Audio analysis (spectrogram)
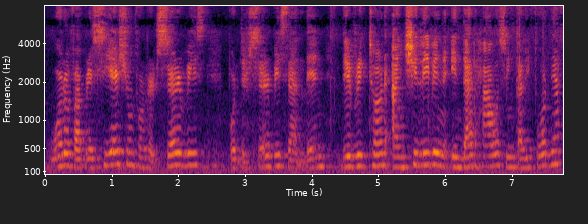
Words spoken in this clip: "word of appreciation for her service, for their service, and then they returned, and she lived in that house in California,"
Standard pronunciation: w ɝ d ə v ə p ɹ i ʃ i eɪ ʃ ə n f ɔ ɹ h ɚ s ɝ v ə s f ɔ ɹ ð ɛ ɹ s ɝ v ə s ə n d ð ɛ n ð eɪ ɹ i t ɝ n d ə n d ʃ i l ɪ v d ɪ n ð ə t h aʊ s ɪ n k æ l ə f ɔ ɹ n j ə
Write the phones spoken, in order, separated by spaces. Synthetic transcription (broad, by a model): w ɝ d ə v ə p ɹ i s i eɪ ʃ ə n f ɔ ɹ h ɚ s ɝ v ə s f ɔ ɹ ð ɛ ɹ s ɝ v ə s ə n d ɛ n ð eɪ ɹ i t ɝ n ə n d ʃ i l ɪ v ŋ ɪ n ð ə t h aʊ s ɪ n k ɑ l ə f ɔ ɹ n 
